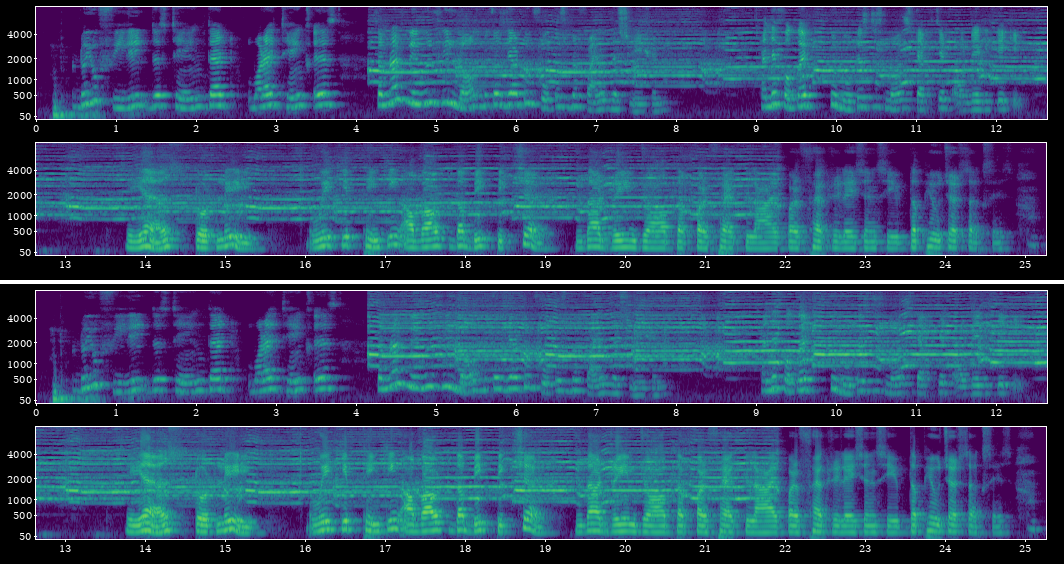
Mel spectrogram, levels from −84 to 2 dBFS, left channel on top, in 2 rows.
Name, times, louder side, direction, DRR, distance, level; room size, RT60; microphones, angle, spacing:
voice 1, 0.4-3.7 4.2-7.8 9.0-12.3, left 4 dB, 55° left, 1.4 m, -32 dB
sound 1, 4.1-21.9, right 4 dB, 70° right, 1.2 m, -29 dB
voice 2, 13.8-15.4 16.0-19.0 19.4-25.1, right 3 dB, 45° right, 0.9 m, -26 dB
7.7 x 3.3 x 4.3 m
head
